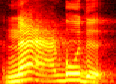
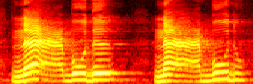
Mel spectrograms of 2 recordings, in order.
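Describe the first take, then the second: First: نعبد cut off on a clean sukun; plain stop demo. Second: نعبد said slowly, ending on a faint trace of the damma; stop demo. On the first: Teacher showing a plain stop. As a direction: end نعبد sharply with no vowel. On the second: Teacher showing the ways to stop on a word. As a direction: let نعبد fade on a barely voiced damma. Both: Shown as a demonstration. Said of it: "فيصح أن نقول".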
